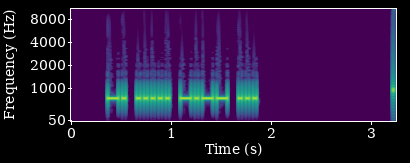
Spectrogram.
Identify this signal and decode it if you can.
Morse code, heard as a keyed tone, about 30 wpm, 700 Hz. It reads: N5YS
